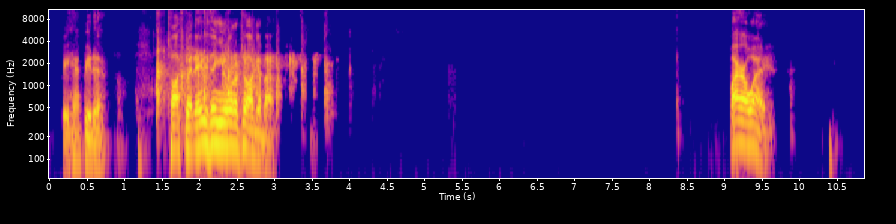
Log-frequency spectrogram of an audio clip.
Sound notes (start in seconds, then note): 3.2 attendees applauding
